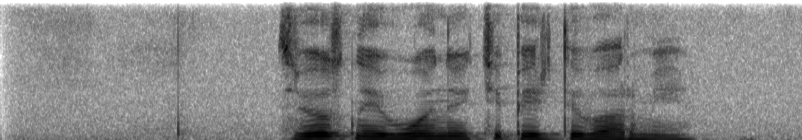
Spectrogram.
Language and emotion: Russian, neutral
